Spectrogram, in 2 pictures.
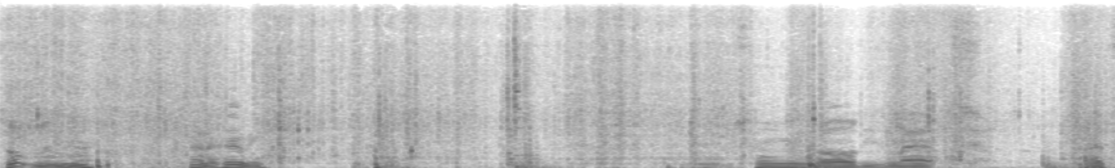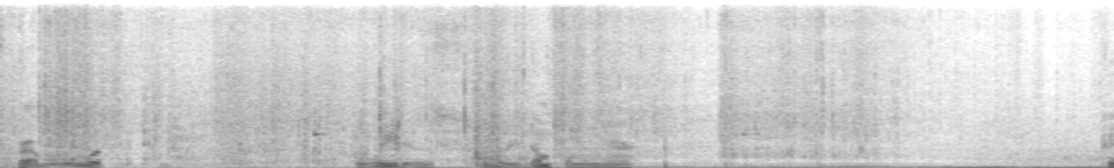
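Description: Plastic trash bags rustling and crinkling as gloved hands dig through dumpster garbage, with a person's voice at intervals. A steady low hum joins about ten seconds in.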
